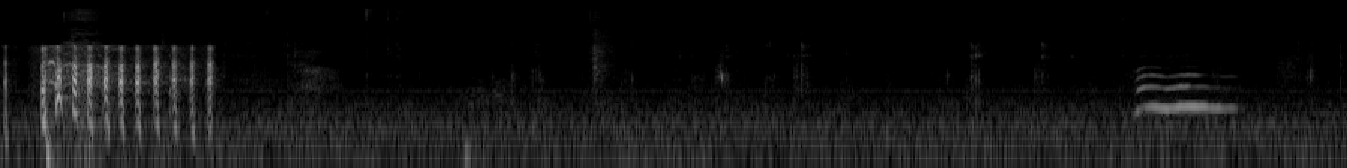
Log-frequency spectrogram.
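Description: A person chewing a mouthful of soft cooked white rice, with faint wet mouth clicks, and a short hummed 'mmm' near the end. It opens with a loud, rapid burst of about a dozen pulses lasting about a second.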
